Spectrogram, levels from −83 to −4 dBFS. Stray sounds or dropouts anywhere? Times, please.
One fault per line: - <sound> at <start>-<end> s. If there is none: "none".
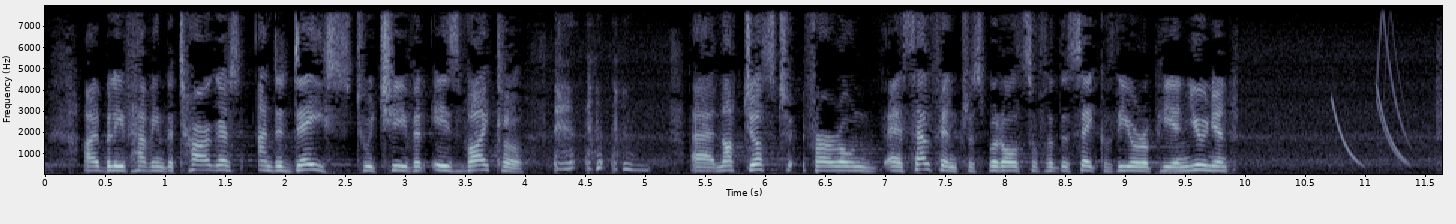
- throat clearing at 4.2-5.1 s
- chirp at 10.7-11.4 s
